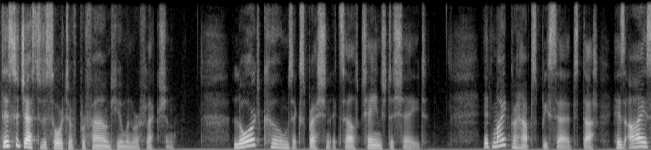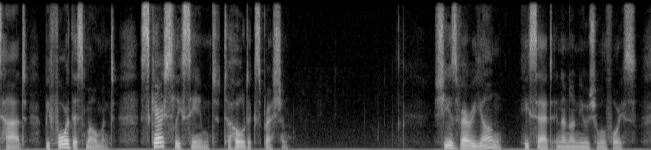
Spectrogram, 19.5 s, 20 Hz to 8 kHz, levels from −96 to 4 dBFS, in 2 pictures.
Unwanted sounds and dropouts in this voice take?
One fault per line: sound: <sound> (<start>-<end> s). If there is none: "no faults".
no faults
